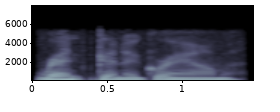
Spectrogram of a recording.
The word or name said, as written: roentgenogram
